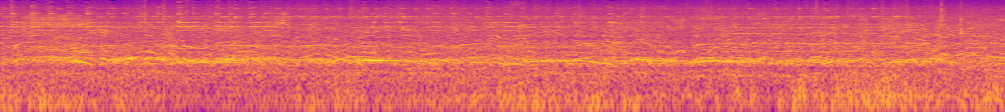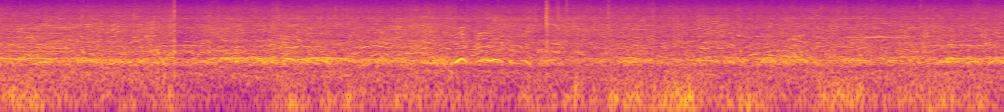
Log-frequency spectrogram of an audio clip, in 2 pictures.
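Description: A large crowd shouts and chants loudly outdoors.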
